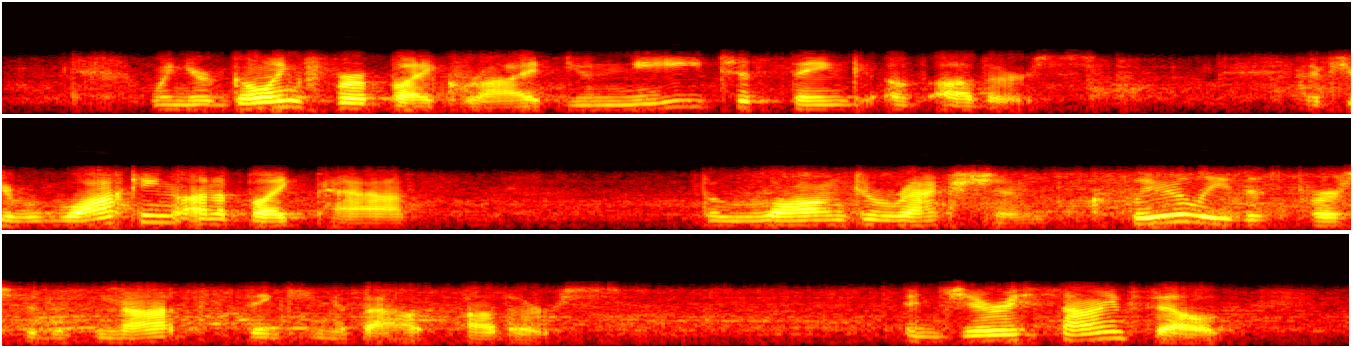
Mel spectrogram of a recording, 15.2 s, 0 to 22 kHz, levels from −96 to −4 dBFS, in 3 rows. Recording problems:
phone-call audio
traffic noise; noticeable; throughout; 15 dB below the speech

